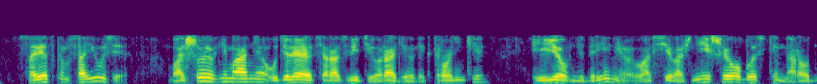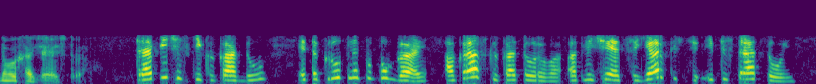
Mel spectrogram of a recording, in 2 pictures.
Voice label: speech celp 4600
